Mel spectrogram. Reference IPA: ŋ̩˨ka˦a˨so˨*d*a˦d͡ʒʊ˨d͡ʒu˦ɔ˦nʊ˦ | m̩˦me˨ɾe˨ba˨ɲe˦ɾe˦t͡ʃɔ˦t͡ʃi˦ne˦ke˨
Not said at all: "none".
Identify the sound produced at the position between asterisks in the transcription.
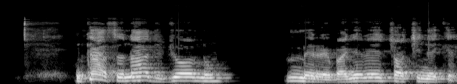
n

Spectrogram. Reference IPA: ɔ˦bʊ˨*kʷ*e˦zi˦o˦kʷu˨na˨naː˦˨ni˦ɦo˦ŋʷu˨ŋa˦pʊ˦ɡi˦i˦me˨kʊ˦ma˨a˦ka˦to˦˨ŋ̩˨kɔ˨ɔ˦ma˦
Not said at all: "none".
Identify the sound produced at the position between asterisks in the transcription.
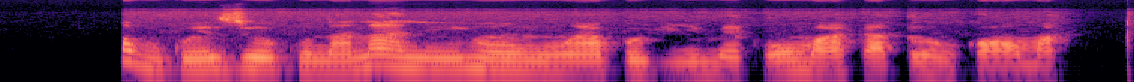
kʷ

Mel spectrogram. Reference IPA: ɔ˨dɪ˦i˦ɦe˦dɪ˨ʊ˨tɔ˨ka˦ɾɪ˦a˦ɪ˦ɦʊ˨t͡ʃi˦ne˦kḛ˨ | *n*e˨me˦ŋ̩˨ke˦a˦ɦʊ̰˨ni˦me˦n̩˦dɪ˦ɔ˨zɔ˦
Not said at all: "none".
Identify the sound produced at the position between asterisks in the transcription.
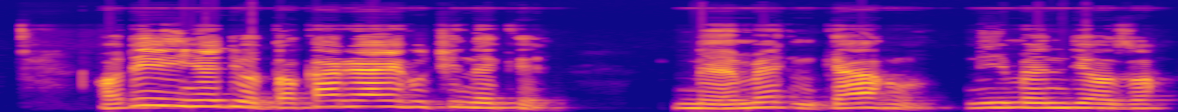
n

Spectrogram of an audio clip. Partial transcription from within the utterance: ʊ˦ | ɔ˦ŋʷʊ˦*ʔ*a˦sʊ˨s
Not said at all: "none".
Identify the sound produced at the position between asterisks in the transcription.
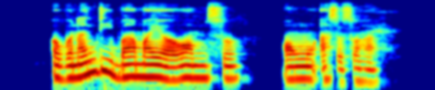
ʔ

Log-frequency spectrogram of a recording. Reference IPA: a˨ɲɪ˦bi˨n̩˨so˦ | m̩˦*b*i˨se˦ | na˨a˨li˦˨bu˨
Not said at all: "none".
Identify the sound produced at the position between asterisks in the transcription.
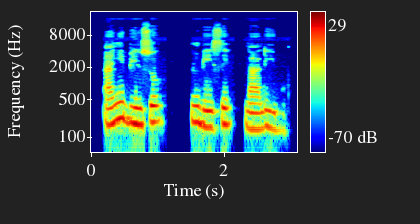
b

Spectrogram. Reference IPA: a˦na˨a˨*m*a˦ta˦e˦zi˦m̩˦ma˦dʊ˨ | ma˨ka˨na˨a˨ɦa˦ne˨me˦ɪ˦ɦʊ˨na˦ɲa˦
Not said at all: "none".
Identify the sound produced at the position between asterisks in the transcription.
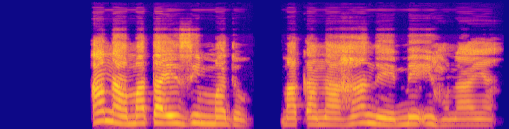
m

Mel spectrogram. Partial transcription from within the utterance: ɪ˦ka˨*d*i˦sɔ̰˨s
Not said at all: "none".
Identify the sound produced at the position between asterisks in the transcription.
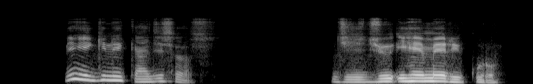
d͡ʒ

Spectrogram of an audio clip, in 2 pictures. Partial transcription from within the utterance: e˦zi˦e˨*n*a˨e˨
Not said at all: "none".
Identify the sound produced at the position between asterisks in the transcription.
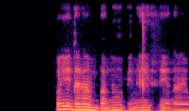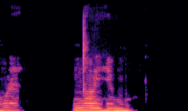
n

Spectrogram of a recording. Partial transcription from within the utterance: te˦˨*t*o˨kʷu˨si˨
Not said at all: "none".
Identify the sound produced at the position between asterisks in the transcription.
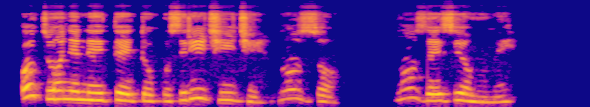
t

